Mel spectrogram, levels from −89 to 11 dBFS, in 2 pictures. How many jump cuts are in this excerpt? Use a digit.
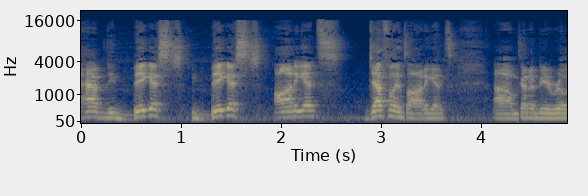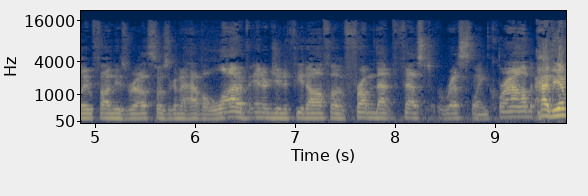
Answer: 4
